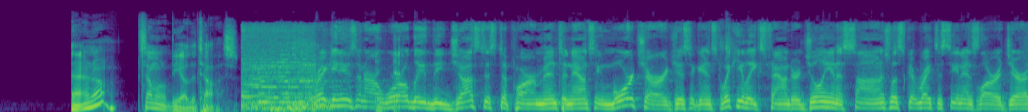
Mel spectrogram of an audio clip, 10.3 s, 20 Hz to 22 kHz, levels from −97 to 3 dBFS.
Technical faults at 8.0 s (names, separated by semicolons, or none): none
